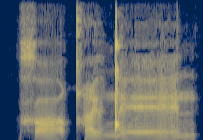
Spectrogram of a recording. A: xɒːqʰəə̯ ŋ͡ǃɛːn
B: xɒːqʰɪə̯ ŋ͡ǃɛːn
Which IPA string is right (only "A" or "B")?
B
